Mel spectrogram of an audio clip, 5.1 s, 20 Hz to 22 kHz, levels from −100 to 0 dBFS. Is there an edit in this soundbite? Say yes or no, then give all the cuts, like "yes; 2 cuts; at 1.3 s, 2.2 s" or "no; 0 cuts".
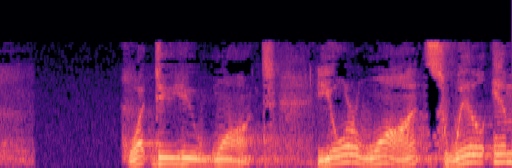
no; 0 cuts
